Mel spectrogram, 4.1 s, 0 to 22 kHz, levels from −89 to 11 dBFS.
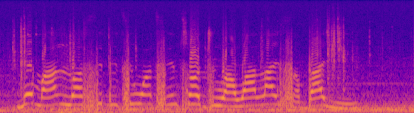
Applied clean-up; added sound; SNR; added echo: none; Engine / Car; 6 dB; none.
